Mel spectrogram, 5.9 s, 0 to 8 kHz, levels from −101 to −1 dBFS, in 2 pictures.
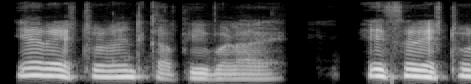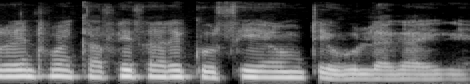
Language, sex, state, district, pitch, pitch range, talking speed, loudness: Hindi, male, Uttar Pradesh, Etah, 170 Hz, 130-185 Hz, 185 wpm, -22 LUFS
